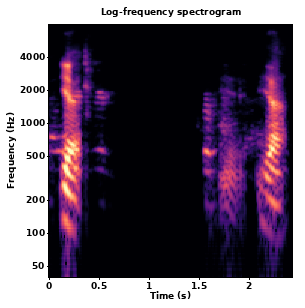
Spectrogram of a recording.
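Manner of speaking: ordinary talk, nothing marked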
